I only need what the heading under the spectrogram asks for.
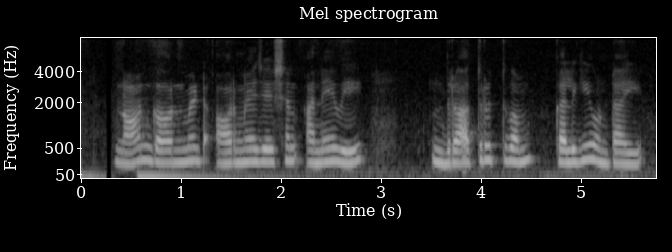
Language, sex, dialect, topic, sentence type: Telugu, female, Utterandhra, banking, statement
